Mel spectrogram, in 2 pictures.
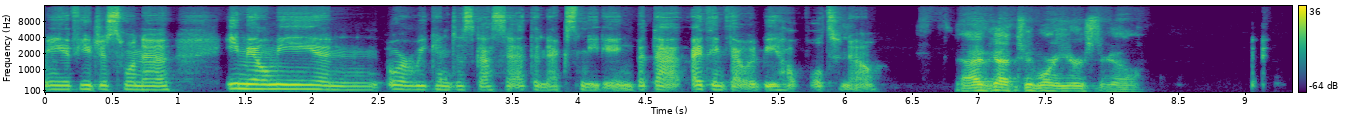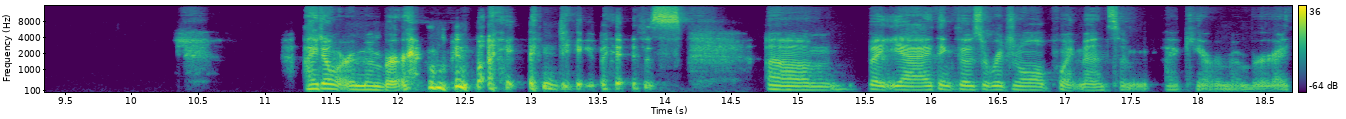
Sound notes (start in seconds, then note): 12.2 chuckles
